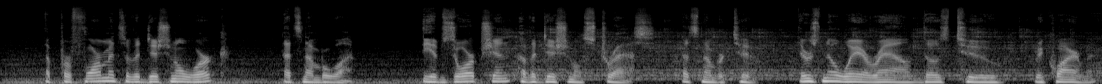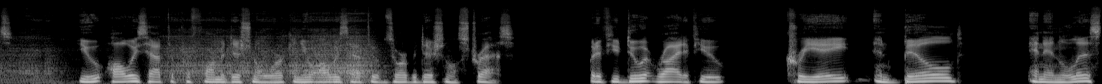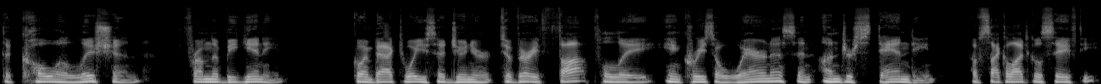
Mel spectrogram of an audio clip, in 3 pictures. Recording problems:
machinery noise; noticeable; until 15 s; 15 dB below the speech

